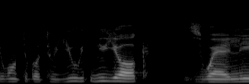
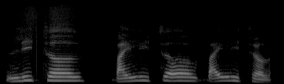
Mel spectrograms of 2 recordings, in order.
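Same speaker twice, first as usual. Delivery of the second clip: slow and drawn out, higher than usual; gradual, measured; 3 semitones higher, 3 dB quieter, slower than usual. Real, not acted. Speaker explaining how confidence is built, slow and measured. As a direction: stretch LITTLE by little by little, step after step.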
